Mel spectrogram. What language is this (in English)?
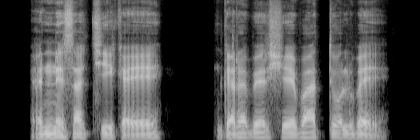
Oromo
